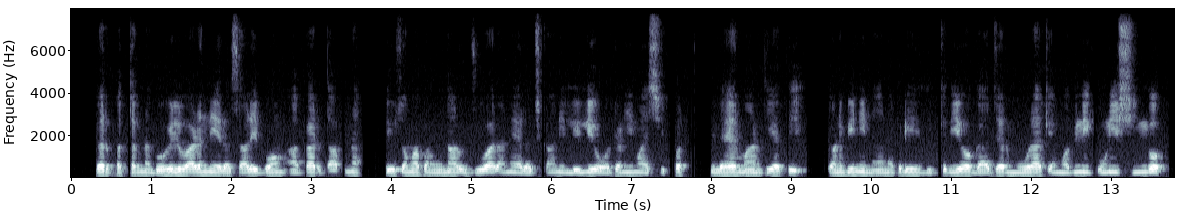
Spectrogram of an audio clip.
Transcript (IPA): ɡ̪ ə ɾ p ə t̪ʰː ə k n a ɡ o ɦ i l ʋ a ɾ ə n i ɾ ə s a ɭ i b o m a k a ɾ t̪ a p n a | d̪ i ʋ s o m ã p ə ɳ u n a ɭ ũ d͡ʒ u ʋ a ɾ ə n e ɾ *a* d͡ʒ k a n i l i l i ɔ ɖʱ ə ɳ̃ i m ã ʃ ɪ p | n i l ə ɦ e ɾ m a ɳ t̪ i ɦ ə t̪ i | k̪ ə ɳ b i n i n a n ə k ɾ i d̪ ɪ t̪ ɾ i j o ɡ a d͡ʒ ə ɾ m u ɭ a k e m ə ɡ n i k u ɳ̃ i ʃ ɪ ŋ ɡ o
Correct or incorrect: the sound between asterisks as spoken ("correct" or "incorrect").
incorrect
